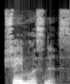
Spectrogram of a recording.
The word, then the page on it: shamelessness: British English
